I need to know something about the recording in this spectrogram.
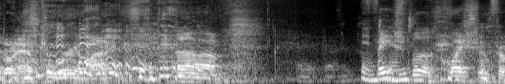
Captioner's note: panel laughs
